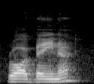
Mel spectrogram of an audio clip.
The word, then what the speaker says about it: Rybakina: That Rybakina, or however you pronounce her name. – Rybakina.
